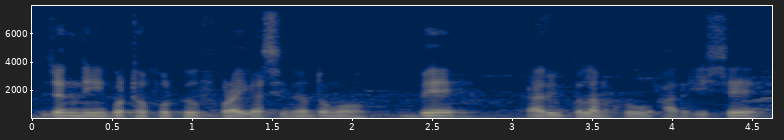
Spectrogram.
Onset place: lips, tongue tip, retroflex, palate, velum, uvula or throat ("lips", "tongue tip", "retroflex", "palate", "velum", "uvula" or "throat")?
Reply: tongue tip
